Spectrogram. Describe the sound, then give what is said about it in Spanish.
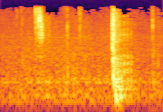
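A man gets out of a dark, dust-covered car that has stopped beside a house's front garden. A few soft clicks and rustles come before one loud car-door thunk, with no talk. “Un coche se detiene junto al jardín de entrada a la casa. El vehículo es oscuro y está cubierto de polvo.”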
